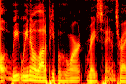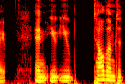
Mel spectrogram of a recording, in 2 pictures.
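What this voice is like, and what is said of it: Usual voice. Nothing is said of it.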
